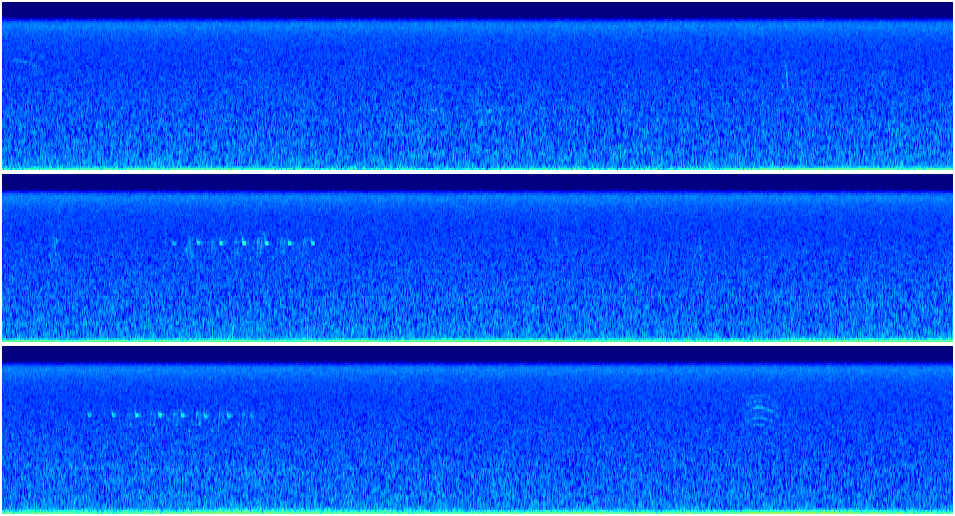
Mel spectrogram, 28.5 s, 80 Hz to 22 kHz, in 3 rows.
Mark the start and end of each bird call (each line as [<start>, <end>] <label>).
[0.09, 0.39] Hawaii Amakihi (Chlorodrepanis virens)
[7.79, 7.89] House Finch (Haemorhous mexicanus)
[11.09, 12.69] Hawaii Amakihi (Chlorodrepanis virens)
[19.79, 21.59] Hawaii Amakihi (Chlorodrepanis virens)
[26.49, 26.79] Hawaii Amakihi (Chlorodrepanis virens)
